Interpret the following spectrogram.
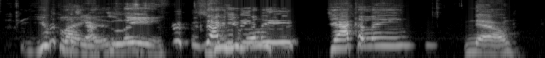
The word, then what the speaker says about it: Jacqueline: Jacqueline. You playing? Jacqueline. Do you really, Jacqueline? No. I didn't think so. It's the French pronunciation, which is the correct pronunciation of my name, but I say Jacqueline.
